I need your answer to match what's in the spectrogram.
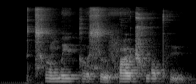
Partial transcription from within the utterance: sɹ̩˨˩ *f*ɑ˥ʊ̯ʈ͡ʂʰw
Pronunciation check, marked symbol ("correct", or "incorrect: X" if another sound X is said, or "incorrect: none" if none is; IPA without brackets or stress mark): correct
